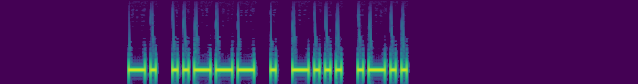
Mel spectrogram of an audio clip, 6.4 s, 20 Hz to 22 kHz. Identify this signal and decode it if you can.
Morse code, heard as a keyed tone, about 22 wpm, 700 Hz. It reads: N2EBL
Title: USA Call Signs - 5 Characters - Repeated 3x - 22wpm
